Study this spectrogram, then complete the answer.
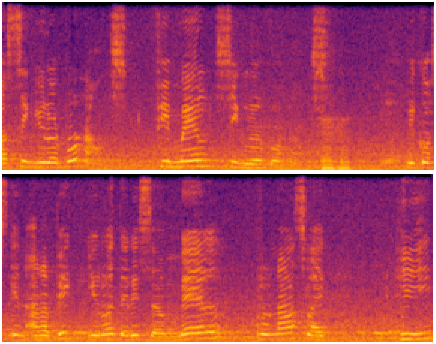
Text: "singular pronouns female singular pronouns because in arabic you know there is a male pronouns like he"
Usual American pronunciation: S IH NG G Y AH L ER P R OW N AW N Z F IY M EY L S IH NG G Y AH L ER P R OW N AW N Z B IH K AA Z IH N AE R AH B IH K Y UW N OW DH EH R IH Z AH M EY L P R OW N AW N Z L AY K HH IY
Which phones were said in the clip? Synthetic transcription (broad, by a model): S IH NG G Y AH L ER P R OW N AW N S F IY M EY L S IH NG G Y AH L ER P R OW N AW N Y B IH K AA S IH N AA R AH B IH K Y UW N OW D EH R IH S AH M EY L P R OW N AW N S L AY K HH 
